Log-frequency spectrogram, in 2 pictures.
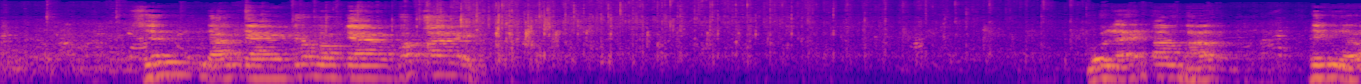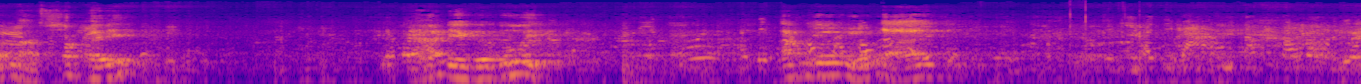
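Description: A man speaks loudly through a microphone and loudspeakers.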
